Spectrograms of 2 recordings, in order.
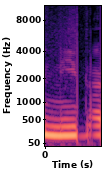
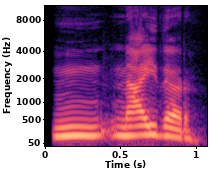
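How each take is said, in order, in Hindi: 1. पहला स्वर 'ee' जैसा बोला जाता है। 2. पहला स्वर 'eye' जैसा बोला जाता है। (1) "इसको क्या बोलना है नीदर" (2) "गलती करते हो, इसको नाइदर नहीं बोलना है"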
